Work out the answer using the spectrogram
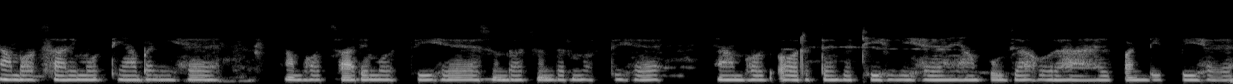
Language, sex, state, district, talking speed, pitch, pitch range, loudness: Hindi, female, Jharkhand, Sahebganj, 140 wpm, 210 Hz, 205-210 Hz, -28 LUFS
